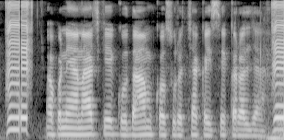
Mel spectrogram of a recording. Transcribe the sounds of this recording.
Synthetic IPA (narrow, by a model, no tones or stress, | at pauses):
əpneaːnaːd͡ʒkeɡod̪aːmkosuɾəkʃʰakəɪsekəɾəld͡ʒaː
